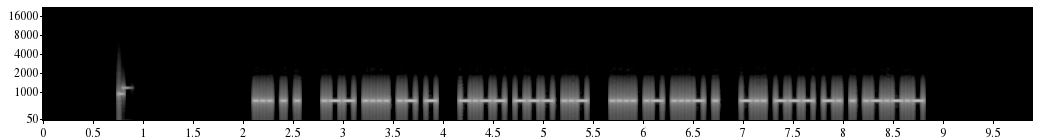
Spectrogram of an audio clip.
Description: Morse code, heard as a keyed tone, about 34 wpm, 700 Hz. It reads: SEE WHAT YOU HAVE DONE.
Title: Sentences from Top 500 Words 35wpm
